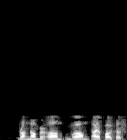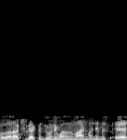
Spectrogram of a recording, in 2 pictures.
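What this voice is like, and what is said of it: Heavy foreign accent. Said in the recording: “accent is so heavy. I cannot understand.”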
